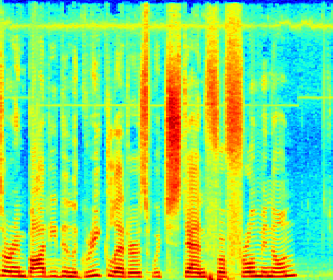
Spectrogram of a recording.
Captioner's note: speaks in foreign language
